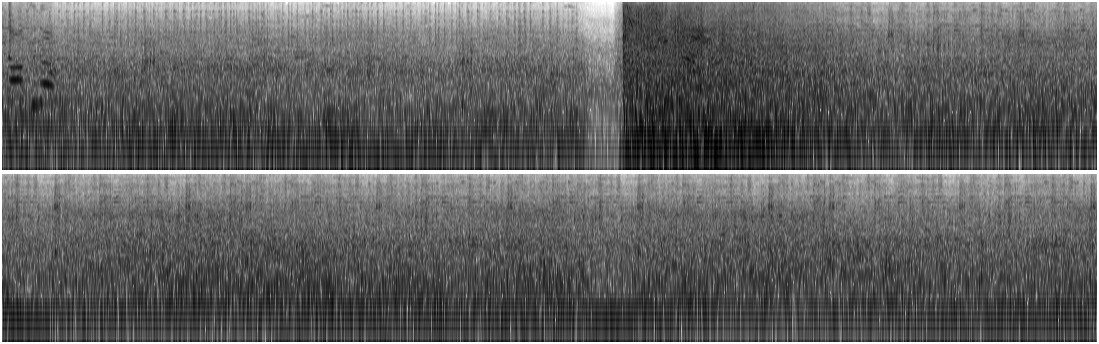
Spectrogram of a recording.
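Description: Tank treads clatter and grind over the ground.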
